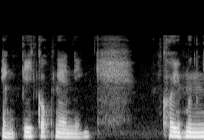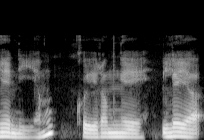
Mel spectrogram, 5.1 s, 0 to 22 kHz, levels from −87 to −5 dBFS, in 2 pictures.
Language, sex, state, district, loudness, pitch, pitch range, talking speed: Mizo, male, Mizoram, Aizawl, -16 LUFS, 110 Hz, 100-115 Hz, 165 wpm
